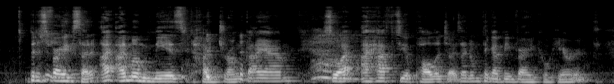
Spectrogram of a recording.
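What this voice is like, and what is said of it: Northern Irish accent. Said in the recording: “you've got a beautiful accent, I have to say ... I do love the Northern Irish accent.”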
